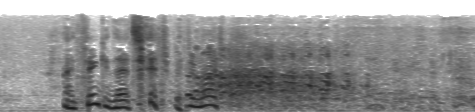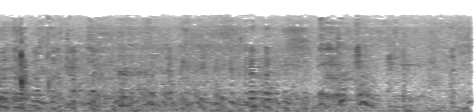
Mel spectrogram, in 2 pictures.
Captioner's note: laughs, laughter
